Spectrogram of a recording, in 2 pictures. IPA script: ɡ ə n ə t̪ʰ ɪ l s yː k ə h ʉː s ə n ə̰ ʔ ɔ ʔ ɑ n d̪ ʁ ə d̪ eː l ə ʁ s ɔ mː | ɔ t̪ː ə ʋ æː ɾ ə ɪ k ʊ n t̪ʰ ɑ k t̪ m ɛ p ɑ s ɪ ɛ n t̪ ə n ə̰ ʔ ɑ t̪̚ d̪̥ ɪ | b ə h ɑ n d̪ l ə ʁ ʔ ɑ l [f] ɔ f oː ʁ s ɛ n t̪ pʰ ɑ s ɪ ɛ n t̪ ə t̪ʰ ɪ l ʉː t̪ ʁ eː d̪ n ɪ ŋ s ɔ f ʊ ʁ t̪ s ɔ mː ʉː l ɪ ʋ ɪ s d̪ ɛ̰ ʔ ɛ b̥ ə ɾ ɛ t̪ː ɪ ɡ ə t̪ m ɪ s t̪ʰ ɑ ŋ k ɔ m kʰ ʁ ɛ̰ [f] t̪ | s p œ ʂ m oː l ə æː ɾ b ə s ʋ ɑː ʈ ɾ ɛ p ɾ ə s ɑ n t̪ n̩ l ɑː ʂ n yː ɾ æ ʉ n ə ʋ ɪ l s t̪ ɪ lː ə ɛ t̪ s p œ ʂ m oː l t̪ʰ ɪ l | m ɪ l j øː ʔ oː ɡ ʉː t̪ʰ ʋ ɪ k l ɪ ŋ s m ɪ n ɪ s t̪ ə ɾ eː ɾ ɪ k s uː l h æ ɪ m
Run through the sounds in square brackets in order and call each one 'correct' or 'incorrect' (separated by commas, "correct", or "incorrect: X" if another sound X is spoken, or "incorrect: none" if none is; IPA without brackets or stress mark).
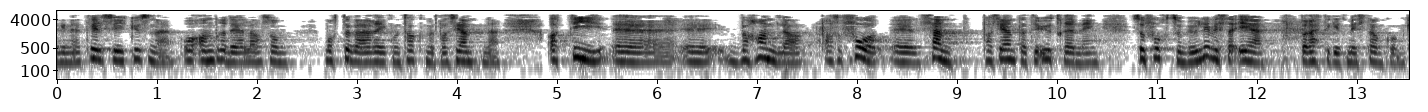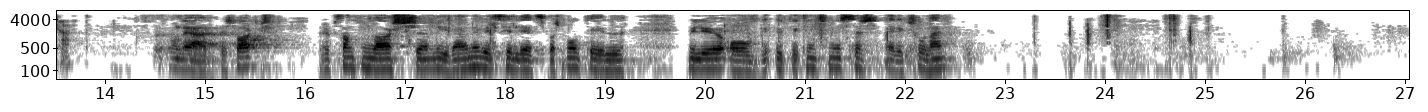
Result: incorrect: s, correct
